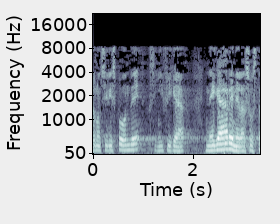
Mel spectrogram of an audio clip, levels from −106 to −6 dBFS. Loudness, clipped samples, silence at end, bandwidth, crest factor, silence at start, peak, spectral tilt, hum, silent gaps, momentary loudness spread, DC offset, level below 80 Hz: -18 LUFS; under 0.1%; 0 s; 8.8 kHz; 16 dB; 0 s; -2 dBFS; -5 dB/octave; none; none; 17 LU; under 0.1%; -48 dBFS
